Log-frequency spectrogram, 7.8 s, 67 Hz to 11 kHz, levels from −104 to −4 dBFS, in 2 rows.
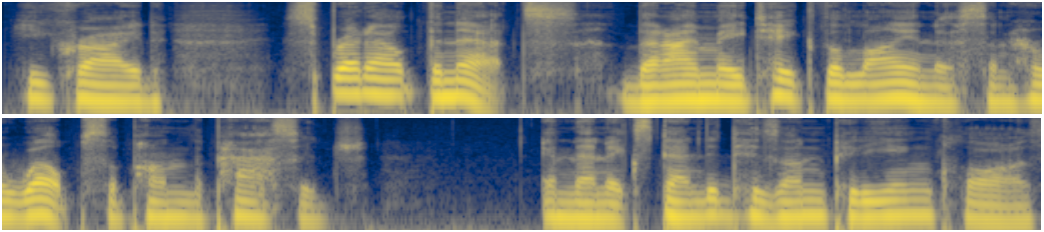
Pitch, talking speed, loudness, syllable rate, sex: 125 Hz, 185 wpm, -19 LUFS, 4.9 syllables/s, male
